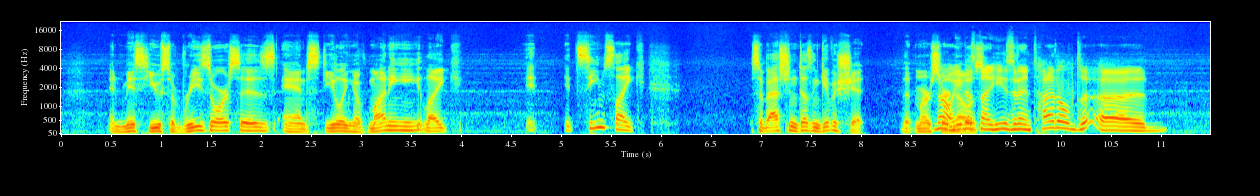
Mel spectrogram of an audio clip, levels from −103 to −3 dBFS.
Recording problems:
hiss; faint; throughout; 30 dB below the speech

